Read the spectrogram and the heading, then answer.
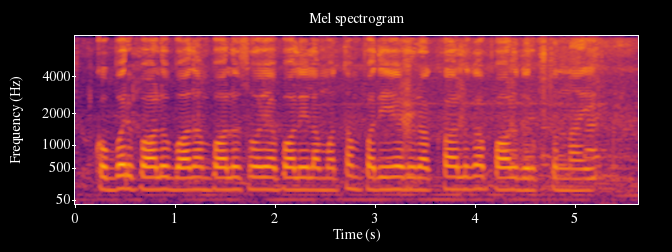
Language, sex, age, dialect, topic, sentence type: Telugu, male, 31-35, Southern, agriculture, statement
